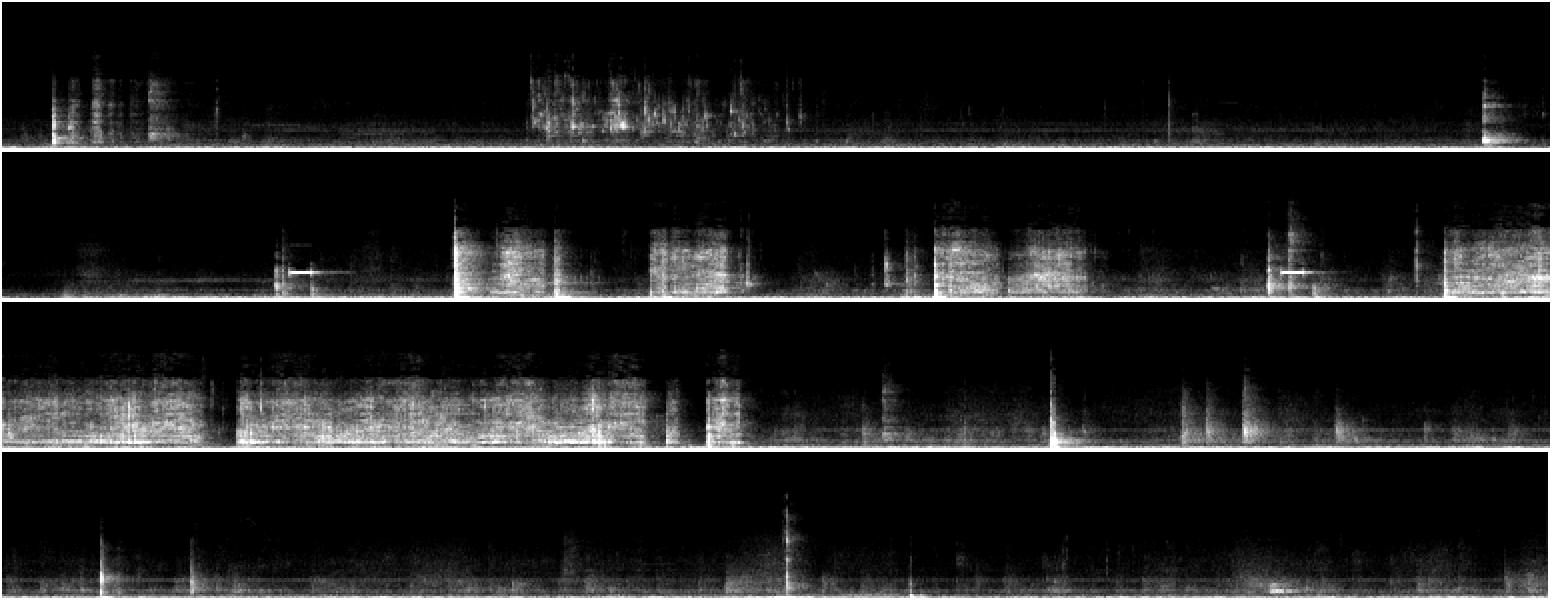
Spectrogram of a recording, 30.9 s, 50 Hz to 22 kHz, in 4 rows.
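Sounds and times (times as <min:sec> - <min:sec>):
metal spoon scraping a pot: 0:10.0 - 0:11.6, 0:12.2 - 0:13.3, 0:14.8 - 0:19.3.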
